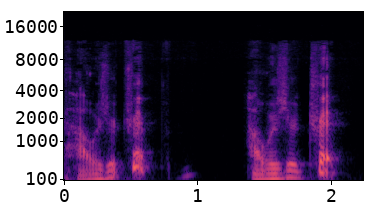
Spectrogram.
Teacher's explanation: the voice, how was your, accent goes up, but then falls during the duration of the word trip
